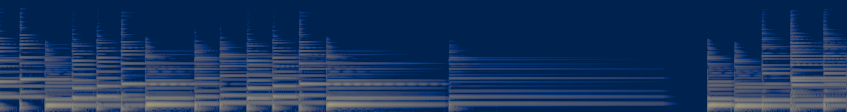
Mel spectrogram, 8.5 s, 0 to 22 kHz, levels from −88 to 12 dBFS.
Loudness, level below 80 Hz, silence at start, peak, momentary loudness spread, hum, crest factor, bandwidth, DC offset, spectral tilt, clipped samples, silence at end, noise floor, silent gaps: -36 LUFS; -66 dBFS; 0 s; -22 dBFS; 18 LU; none; 16 dB; 14.5 kHz; under 0.1%; -7 dB/octave; under 0.1%; 0 s; -68 dBFS; 6.88-7.08 s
